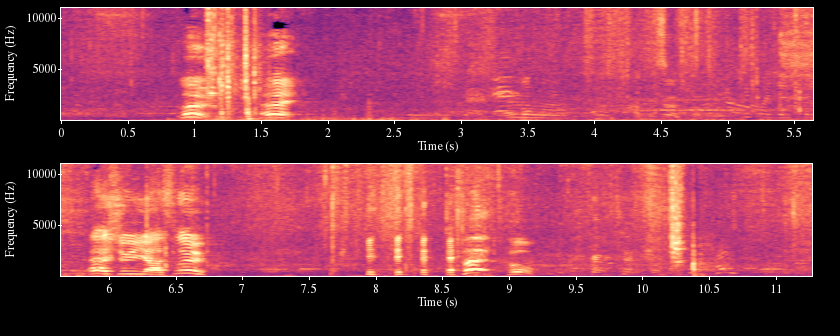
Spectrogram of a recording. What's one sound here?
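Men shout and talk loudly with animation nearby outdoors.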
